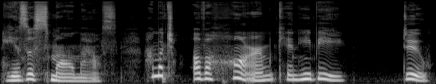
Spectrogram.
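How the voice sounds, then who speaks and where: A woman's voice: mid-range voice, animated, measured pace, creaky, darkish tone, no room sound, clean studio sound, voice pushed up. Storybook role: disdainful mother mouse, blasé yet indignant, theatrical phrasing voiced by a woman. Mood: dismissive, bored.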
